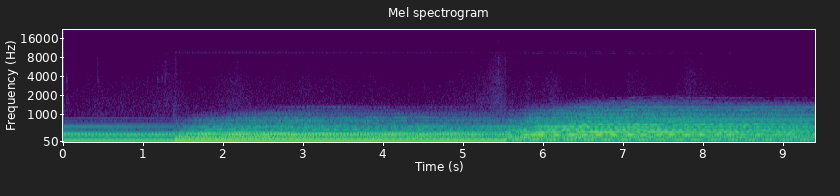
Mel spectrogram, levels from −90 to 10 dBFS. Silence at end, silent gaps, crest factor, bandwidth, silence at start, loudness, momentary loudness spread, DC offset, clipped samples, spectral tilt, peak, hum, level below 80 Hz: 0 s; none; 12 dB; 1.6 kHz; 0 s; -16 LUFS; 8 LU; under 0.1%; under 0.1%; -15 dB/octave; -2 dBFS; none; -20 dBFS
